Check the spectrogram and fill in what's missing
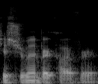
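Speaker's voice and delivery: ordinary delivery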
